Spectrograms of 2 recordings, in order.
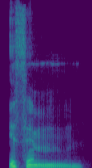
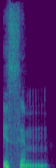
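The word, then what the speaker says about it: اسم: a sound so is unusual that it's pronounced isim if you actually hear it it's isim there is a glottal stop there is a Hamza here but this Hamza is like written is not written sorry and we only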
